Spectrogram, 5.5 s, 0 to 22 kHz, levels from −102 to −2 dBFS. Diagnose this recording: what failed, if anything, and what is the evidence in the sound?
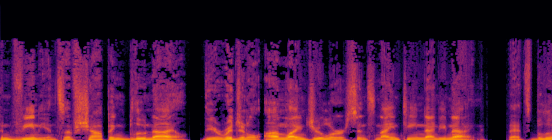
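The adaptive stream switched to a lower bitrate, a network-stage fault expressed through the codec. Just after "the original", at 2.91 s, the speech takes on stronger codec artefacts that last to the end of the clip. The change is abrupt but seamless, which fits a switch from Opus at 64 kbit/s to 16 kbit/s. Packet loss would leave gaps or concealment warbles, and a plain low-pass filter would lack the synthetic artefacts.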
